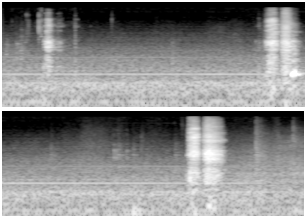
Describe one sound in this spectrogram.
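A young woman sobs and gasps close by.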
